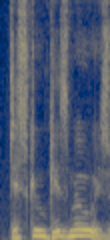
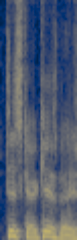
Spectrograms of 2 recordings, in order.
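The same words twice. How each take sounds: First: It is spoken in a dramatic, cinematic narrator voice. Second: It is spoken in an ordinary, everyday voice. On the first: It holds the listener's attention. The speaker calls it right. "A more cinematic voice" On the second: It makes the listener feel like falling asleep. The speaker calls it wrong. "if I did it in my normal voice"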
